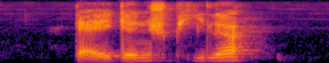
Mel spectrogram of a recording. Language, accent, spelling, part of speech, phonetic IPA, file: German, Austria, Geigenspieler, noun, [ˈɡaɪ̯ɡn̩ˌʃpiːlɐ], De-at-Geigenspieler.ogg
- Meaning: violin player, violinist (male or of unspecified sex)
